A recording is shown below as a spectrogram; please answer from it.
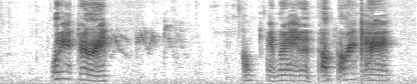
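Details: African grey parrot chatting in human-like speech, two bursts of voiced, harmonic word sounds with a short pause between, clear against a quiet background.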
